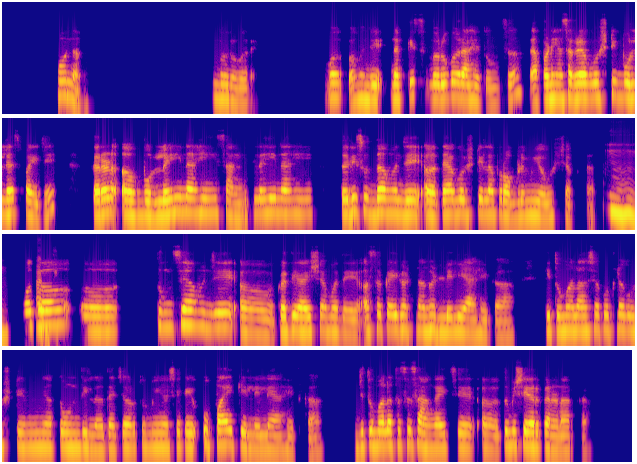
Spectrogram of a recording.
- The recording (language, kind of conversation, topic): Marathi, podcast, नोकरीत पगारवाढ मागण्यासाठी तुम्ही कधी आणि कशी चर्चा कराल?
- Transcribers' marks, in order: tapping; other noise; in English: "शेअर"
